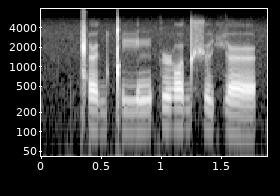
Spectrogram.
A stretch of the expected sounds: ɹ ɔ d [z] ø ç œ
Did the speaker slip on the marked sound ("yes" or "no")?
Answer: yes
